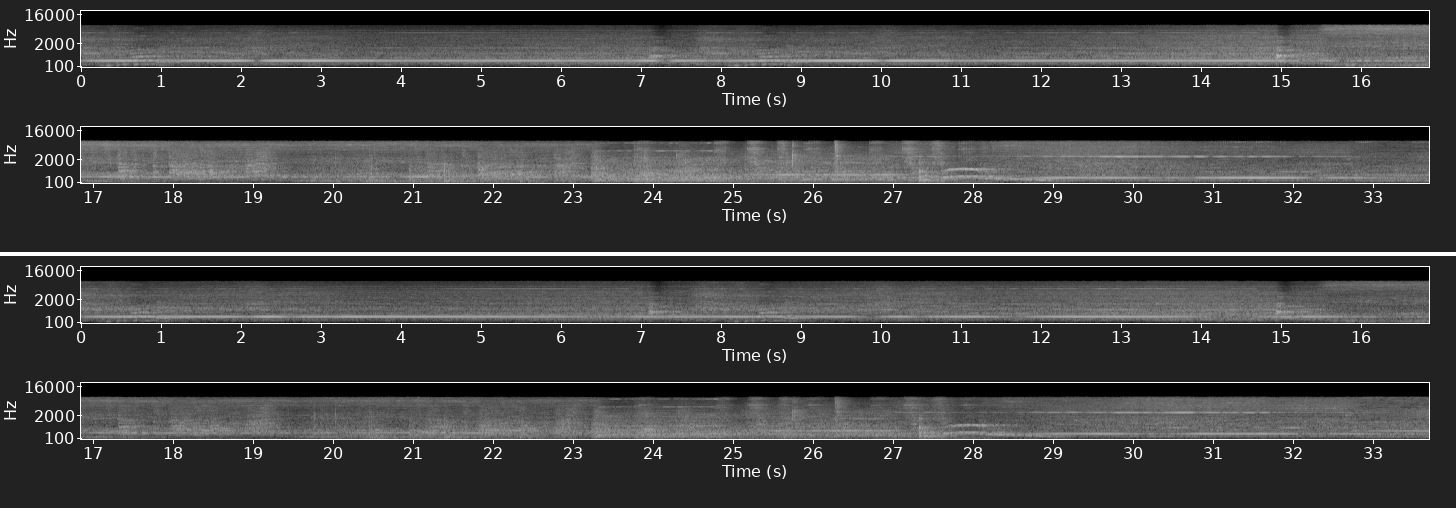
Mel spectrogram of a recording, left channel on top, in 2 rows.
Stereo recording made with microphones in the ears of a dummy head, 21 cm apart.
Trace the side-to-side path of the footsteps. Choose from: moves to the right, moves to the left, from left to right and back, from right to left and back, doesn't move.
from right to left and back.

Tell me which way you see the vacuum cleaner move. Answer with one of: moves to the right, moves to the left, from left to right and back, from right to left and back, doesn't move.
from right to left and back.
